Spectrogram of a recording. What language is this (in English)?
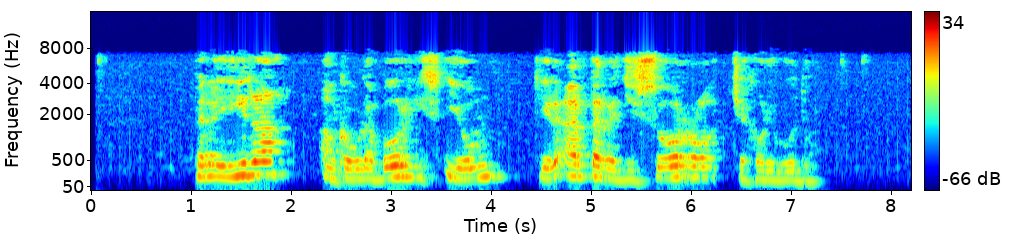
Esperanto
